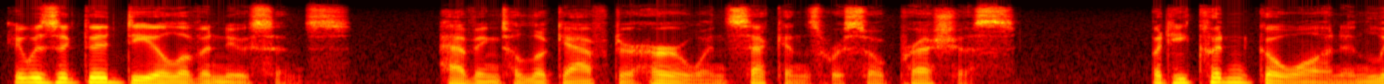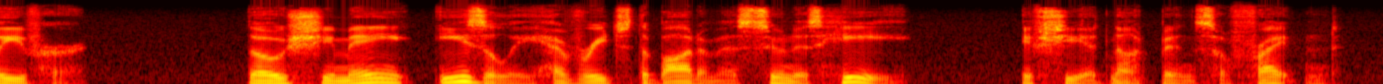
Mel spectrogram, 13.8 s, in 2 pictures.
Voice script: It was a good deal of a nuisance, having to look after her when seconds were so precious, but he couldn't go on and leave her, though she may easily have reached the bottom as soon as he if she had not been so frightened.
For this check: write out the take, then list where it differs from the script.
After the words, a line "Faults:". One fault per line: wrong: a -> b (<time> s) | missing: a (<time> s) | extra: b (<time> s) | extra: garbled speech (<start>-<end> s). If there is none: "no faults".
It was a good deal of a nuisance, having to look after her when seconds were so precious, but he couldn't go on and leave her, though she may easily have reached the bottom as soon as he if she had not been so frightened.
Faults:
no faults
